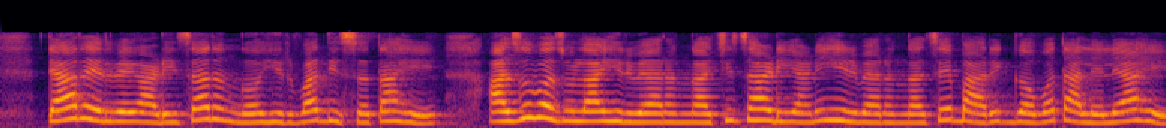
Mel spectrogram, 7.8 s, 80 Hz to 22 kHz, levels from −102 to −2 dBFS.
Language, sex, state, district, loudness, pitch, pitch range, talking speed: Marathi, female, Maharashtra, Pune, -26 LUFS, 290 Hz, 270-320 Hz, 140 wpm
